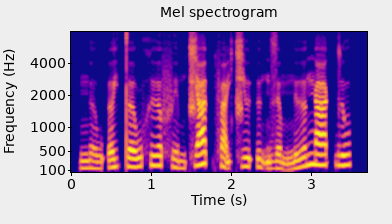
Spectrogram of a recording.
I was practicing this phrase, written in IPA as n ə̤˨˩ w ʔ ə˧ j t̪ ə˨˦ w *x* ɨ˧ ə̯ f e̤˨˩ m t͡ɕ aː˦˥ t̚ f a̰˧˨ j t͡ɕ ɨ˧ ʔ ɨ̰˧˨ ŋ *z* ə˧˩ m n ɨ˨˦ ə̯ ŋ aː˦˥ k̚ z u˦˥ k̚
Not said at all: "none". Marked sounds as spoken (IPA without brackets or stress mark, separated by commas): x, z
